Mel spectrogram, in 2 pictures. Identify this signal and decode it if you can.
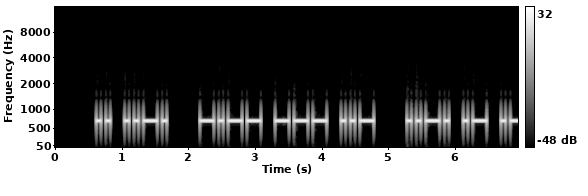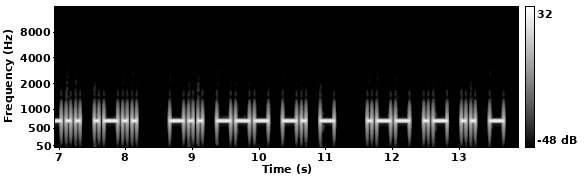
Morse code, heard as a keyed tone, about 17 wpm, 700 Hz. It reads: IF YOU FALL DONT WAIT
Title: Sentences from Top 1000 Words - Review Part 2 - 17wpm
